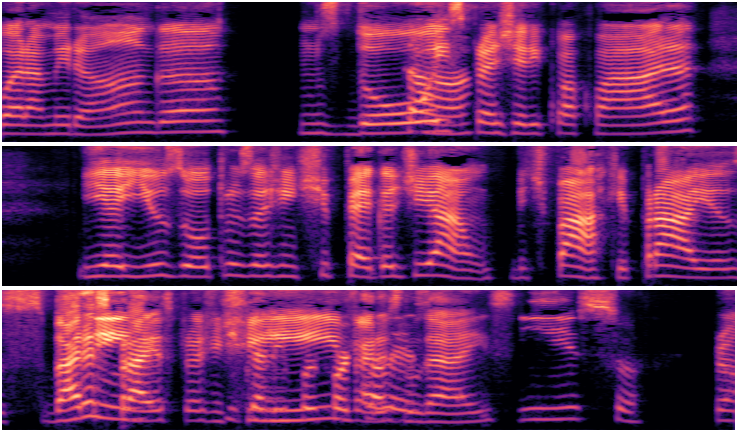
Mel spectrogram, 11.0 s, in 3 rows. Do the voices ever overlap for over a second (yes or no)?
yes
